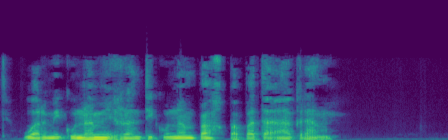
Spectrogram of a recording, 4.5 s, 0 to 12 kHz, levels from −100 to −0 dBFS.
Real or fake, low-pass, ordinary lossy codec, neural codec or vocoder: fake; 7.2 kHz; AAC, 32 kbps; codec, 16 kHz, 2 kbps, X-Codec, WavLM features, trained on Multilingual LibriSpeech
